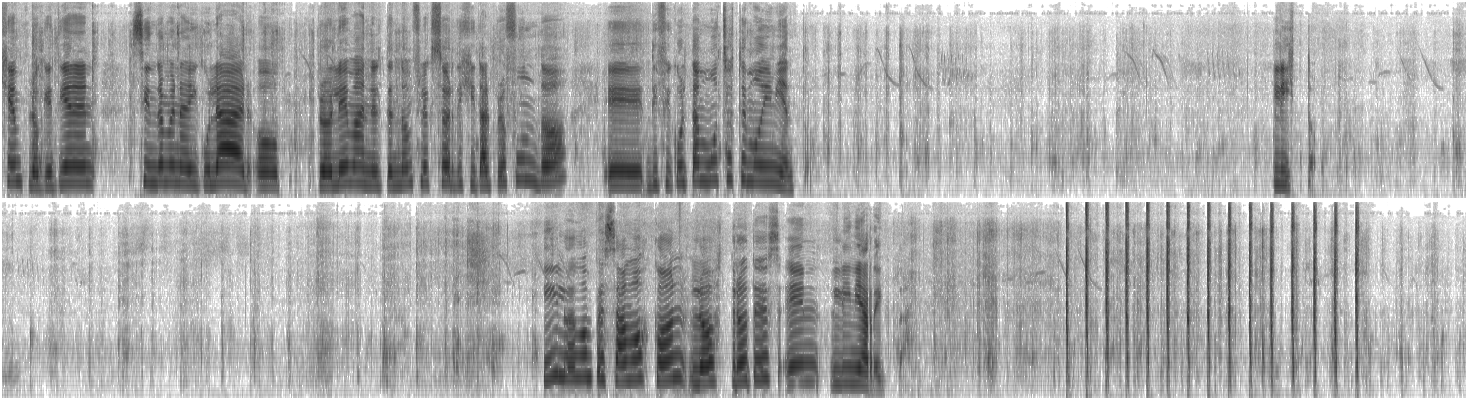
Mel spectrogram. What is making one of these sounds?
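A horse's hooves crunch slowly on a gravel path.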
